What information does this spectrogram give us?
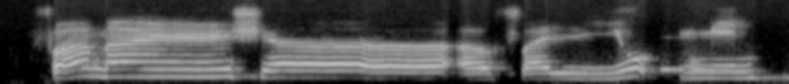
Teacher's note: Sya ni kita akan panjangkan. Panjangkan bunyi dia sebanyak 4 harokat.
